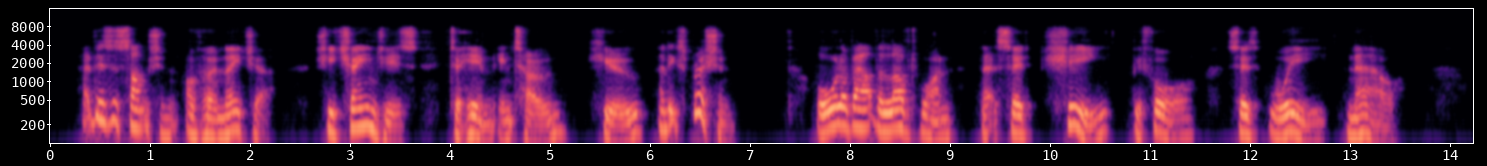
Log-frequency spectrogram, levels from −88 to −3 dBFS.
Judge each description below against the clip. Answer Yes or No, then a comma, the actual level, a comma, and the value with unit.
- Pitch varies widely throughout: Yes, wide, 5.9 semitones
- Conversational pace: No, slow, 115 wpm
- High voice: No, medium, 140 Hz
